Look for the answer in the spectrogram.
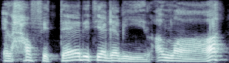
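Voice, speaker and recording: A man with an Egyptian Arabic accent teaching a lively lesson, playfully coaxing students to repeat letters after him. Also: medium pitch, normal speed. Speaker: German teacher.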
